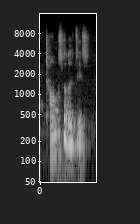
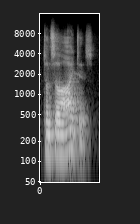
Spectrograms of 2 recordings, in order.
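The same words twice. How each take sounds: First: "tonsillitis" said French-style as "TON-si-li-tis", the i short; mispronounced tonsillitis. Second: "Tonsillitis" said the English way, "ton-si-LIE-tis", louder and rising; corrected pronunciation. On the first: Belgian vlogger trips over the word in the French way. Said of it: "Tonsillitis, sorry". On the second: Vlogger fixes his own word right after a slip, corrected pronunciation. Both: Shown as a demonstration.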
